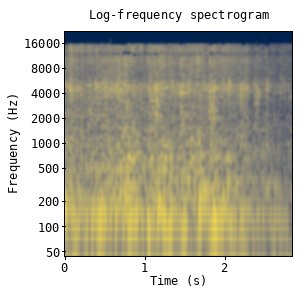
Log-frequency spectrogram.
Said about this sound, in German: Noch dazu regnet es die ganze Nacht und die Tropfen trommeln an ihr Fenster.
